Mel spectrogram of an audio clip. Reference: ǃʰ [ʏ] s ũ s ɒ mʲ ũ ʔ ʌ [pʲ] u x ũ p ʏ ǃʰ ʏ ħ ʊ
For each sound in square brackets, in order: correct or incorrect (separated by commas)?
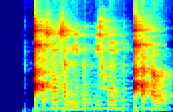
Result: correct, correct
